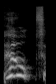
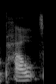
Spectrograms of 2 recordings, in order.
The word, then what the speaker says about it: poult: A pult or a poult, apologies, I'm saying it wrong, P-O-U-L-T, is a name for a baby turkey.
